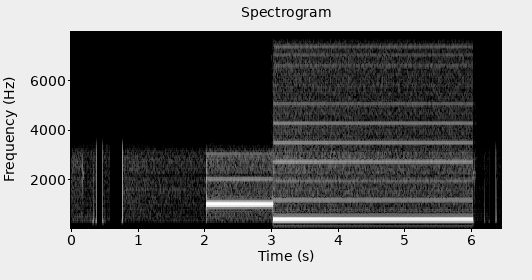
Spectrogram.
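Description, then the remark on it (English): Two-tone dispatch paging for ambulance unit ALS 150, sent to a 65-year-old woman having difficulty breathing in the Town of Canisteo: a loud steady high tone for about a second, then a lower steady tone holding for roughly three seconds, framed by a few faint radio clicks. “Could you tone them out to head this way, but they'll have to take the turnpike end, obviously.”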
